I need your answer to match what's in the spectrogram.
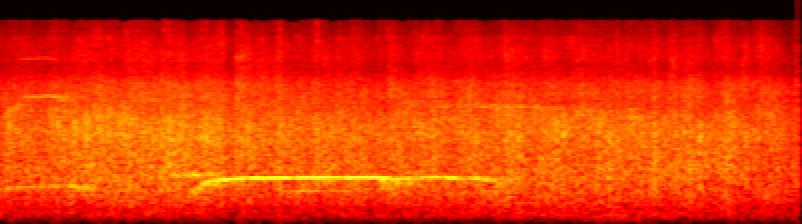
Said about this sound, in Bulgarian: О, ако ръкопляскаш, ръкопляскай, като че наистина го вярваш.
